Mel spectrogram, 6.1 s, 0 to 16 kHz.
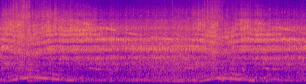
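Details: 1994-1998 7.3L Powerstroke diesel after installing 175cc/30% performance injectors, Hydra chip and tuning, fresh oil and fuel filter: strong steady idle with smooth even clatter and two brief throttle blips; normal, healthy diesel idle.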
